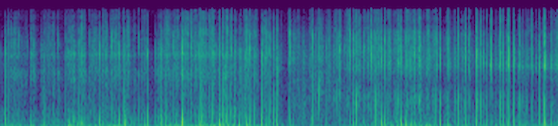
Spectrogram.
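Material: Plastic.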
